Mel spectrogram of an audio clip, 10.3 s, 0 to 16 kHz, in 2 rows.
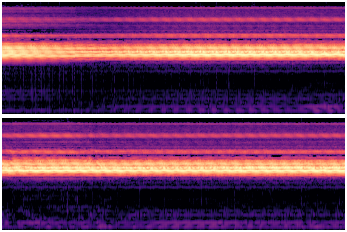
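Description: Simplex 4901-9820 remote fire alarm horn sounding in alarm, a steady unbroken high-pitched blare, driven by the fire panel after a pull station was activated.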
